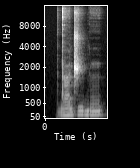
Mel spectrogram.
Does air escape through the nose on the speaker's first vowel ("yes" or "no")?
yes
